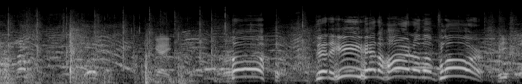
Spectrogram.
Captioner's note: crowd chatter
